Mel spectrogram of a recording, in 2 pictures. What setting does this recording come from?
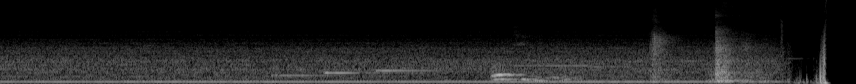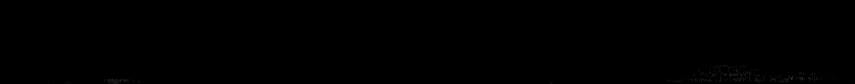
elevator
